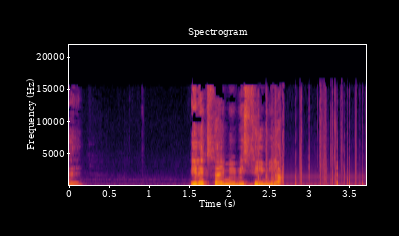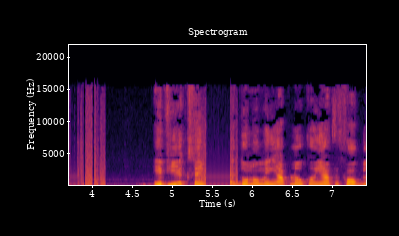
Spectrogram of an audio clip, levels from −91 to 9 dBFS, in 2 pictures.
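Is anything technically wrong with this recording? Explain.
Yes: intermittent contact, twice. A loose plug or cable briefly breaks the signal path, from 2.36 to 4.16 s (open about 1.25 s) and from 5.33 to 5.82 s (open about 0.31 s). The sound drops to faint hiss, with crackle as contact breaks and returns.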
